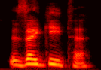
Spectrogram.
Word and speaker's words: Zeigyte: I mean, I was pretty sure you're going to pronounce it this way. Yeah, it's Zeigyte. Zeigyte.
